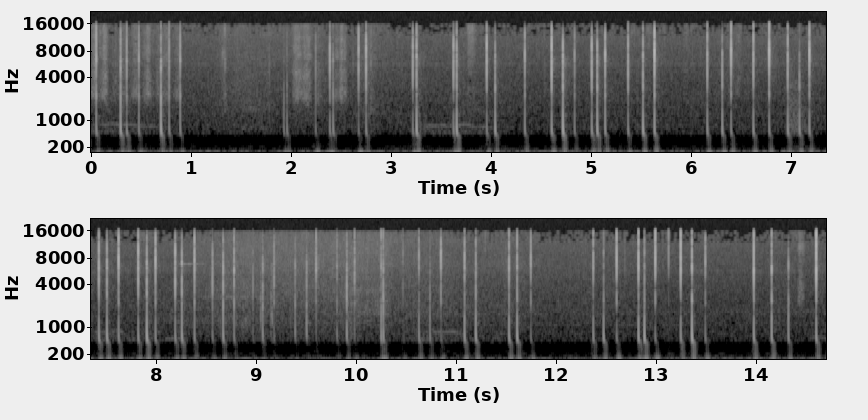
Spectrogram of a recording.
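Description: A roll of plastic Scotch adhesive tape is tapped and scratched in quiet, rapid succession. Many short, sharp clicks ring out bright over a steady low hum, and each tap dies away almost instantly.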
